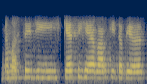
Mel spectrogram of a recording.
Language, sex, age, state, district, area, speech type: Hindi, female, 60+, Rajasthan, Jodhpur, urban, conversation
